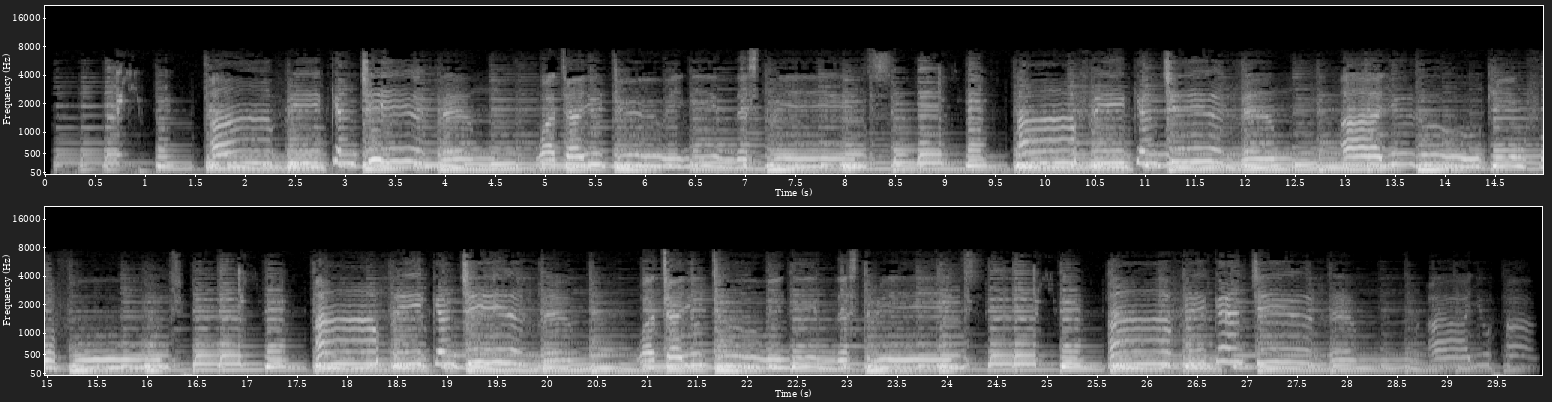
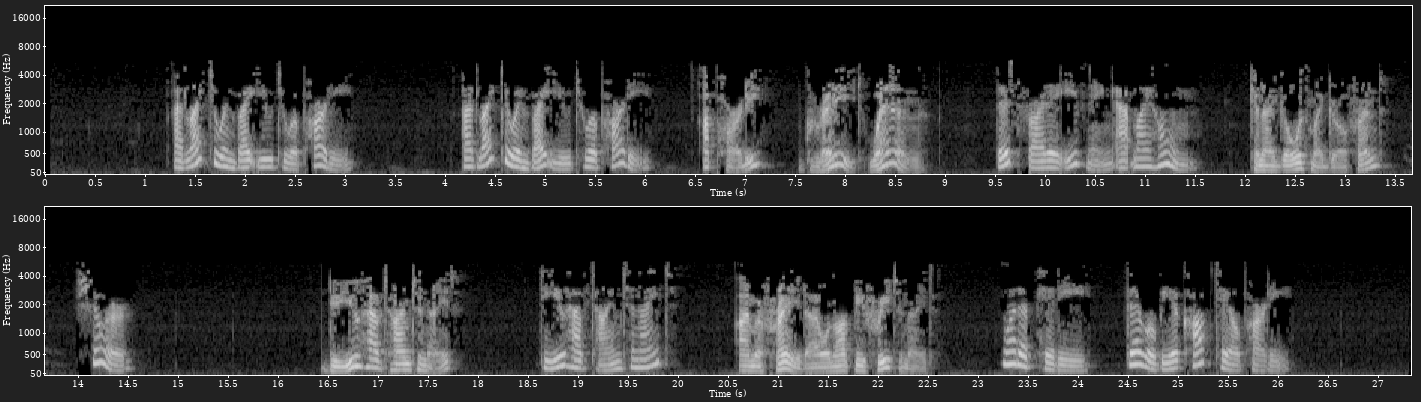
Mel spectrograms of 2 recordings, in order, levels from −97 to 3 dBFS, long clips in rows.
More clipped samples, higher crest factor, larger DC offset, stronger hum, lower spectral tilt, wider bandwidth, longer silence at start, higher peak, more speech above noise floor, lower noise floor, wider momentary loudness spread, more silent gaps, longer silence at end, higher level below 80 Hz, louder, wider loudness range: neither; second, 16 dB vs 24 dB; neither; neither; first, -9.5 dB/octave vs -4.5 dB/octave; first, 7.2 kHz vs 5.6 kHz; second, 0.1 s vs 1.3 s; about the same, 0 dBFS vs 0 dBFS; second, 24 dB vs 47 dB; second, -38 dBFS vs -70 dBFS; second, 9 LU vs 13 LU; neither; second, 0.2 s vs 1.25 s; first, -48 dBFS vs -62 dBFS; first, -17 LUFS vs -24 LUFS; about the same, 2 LU vs 4 LU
